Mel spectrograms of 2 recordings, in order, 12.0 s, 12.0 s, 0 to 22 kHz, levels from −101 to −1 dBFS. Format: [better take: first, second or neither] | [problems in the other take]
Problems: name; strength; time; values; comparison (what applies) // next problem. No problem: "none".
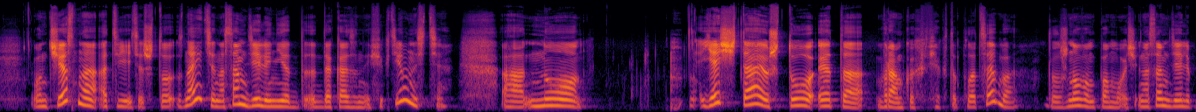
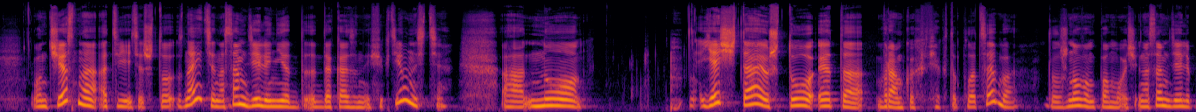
second | thin; very slightly; fading below 450 Hz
